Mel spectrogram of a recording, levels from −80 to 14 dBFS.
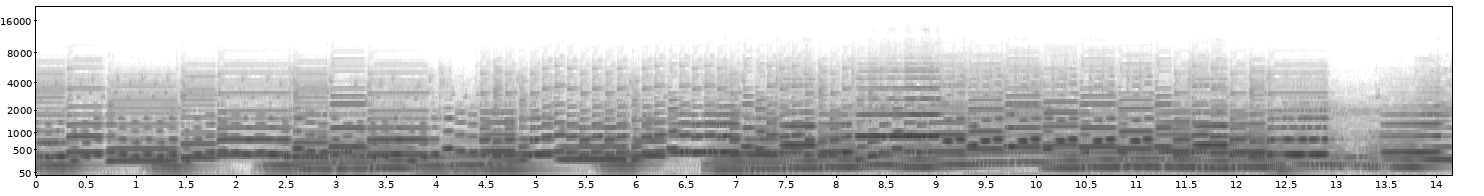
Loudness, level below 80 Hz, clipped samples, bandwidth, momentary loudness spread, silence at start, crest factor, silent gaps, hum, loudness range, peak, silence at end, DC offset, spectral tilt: -20 LUFS; -52 dBFS; under 0.1%; 9.4 kHz; 5 LU; 0 s; 14 dB; none; none; 3 LU; -6 dBFS; 0 s; under 0.1%; -7.5 dB/octave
